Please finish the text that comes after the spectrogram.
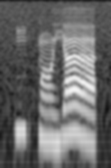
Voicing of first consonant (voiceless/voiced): voiceless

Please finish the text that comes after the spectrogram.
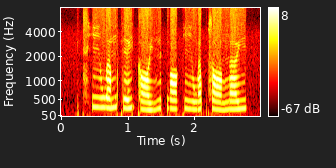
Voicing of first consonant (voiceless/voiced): voiceless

